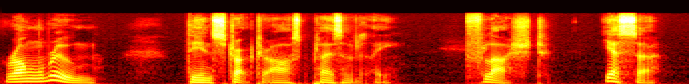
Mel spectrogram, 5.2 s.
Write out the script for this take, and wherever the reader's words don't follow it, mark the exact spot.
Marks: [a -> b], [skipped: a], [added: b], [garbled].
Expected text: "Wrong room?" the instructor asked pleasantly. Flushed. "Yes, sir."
"Wrong room?" the instructor asked pleasantly. Flushed. "Yes, sir."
